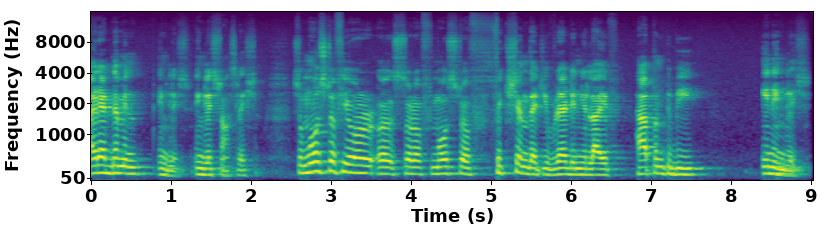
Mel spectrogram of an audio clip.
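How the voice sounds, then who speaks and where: A man with a Punjabi accent talks at a moderate pace, with a fairly high pitch. His pitch varies in an ordinary way, and the room echo is audible. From Pakistan, Punjab. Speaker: novelist and journalist. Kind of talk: audience Q&A after a lecture. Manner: halting, many fillers and repetitions.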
